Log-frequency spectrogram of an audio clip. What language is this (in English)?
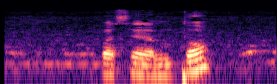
Loarki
